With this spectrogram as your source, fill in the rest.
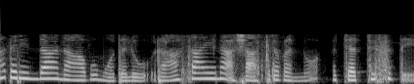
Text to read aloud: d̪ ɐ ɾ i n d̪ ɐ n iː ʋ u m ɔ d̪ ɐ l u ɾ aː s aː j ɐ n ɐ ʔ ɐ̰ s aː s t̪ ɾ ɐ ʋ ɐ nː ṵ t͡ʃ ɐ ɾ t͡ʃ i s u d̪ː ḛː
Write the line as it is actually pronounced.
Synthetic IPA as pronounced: d̪ ɐ ɾ i n d̪ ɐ n aː ʋ u m ɔ d̪ ɐ l u ɾ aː s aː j ɐ n ɐ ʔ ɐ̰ ʃ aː s t̪ ɾ ɐ ʋ ɐ nː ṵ t͡ʃ ɐ ɾ t͡ʃ i s u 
